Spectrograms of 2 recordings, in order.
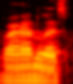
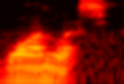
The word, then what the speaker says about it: Wanless: Yeah, most people say it's like my last name. Most people get it wrong as well. People pronounce it Wanless, but it's actually Wanless.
